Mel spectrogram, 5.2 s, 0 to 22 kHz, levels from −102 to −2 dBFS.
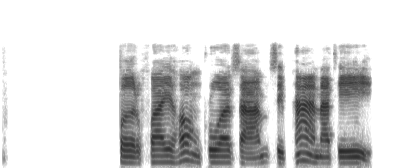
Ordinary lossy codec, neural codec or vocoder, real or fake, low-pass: none; none; real; none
